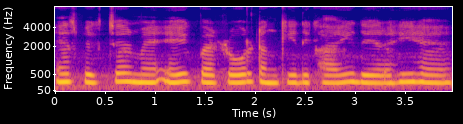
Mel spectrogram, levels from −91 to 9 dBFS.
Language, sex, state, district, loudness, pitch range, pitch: Hindi, female, Uttar Pradesh, Lucknow, -11 LUFS, 230-255 Hz, 240 Hz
